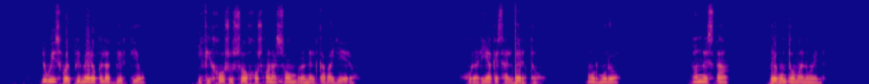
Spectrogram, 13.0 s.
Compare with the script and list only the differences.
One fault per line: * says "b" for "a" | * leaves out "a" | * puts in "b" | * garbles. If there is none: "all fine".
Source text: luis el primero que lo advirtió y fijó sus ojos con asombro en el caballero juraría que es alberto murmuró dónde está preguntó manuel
* puts in "fue"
